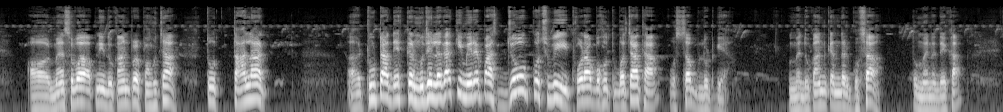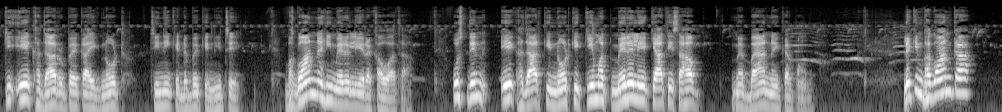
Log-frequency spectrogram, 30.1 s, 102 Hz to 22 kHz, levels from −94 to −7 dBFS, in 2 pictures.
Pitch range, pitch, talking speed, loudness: 130-205 Hz, 160 Hz, 150 wpm, -17 LUFS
